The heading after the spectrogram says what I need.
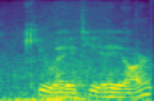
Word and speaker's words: Qatar: The tiny country of Qatar, Q-A-T-A-R, for those of you who have only read the word and wondered how to pronounce it.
